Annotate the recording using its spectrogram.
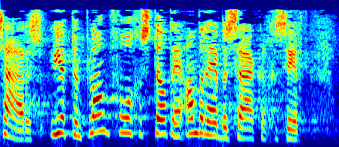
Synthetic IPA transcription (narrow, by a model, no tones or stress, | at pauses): aːɾəsyhɛp̚tənplɑnfʊːərχəstɛlˠtɛnʔɑndərəɦɛbərz̥aːkənχəz̥ɛxt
